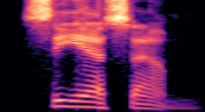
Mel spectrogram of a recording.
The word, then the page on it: CSM: American English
